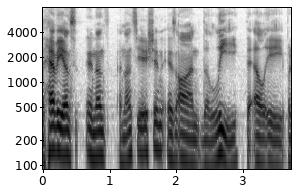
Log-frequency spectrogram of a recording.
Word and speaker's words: Legette: up I've been saying it wrong it's not Legette you ready what it is leet leet so there you go Xavier leeet I'm going to get as used to that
